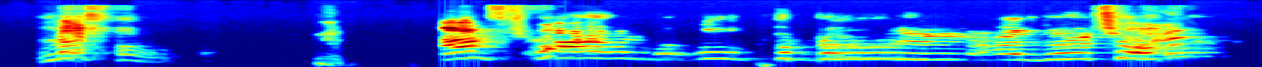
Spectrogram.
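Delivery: botched attempt at high cartoon duck voice. Trying a Donald Duck voice after being asked to hear it: attempted Donald Duck voice. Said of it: "let's hear it. I'll, I'll try it".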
